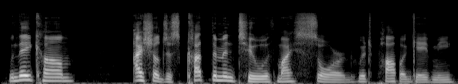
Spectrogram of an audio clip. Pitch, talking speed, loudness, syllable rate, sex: 140 Hz, 220 wpm, -22 LUFS, 4.6 syllables/s, male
